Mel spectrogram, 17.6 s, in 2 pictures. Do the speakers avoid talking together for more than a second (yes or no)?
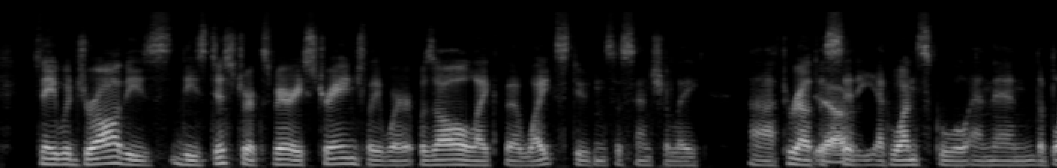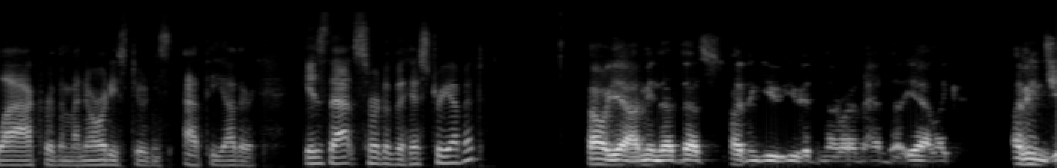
yes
